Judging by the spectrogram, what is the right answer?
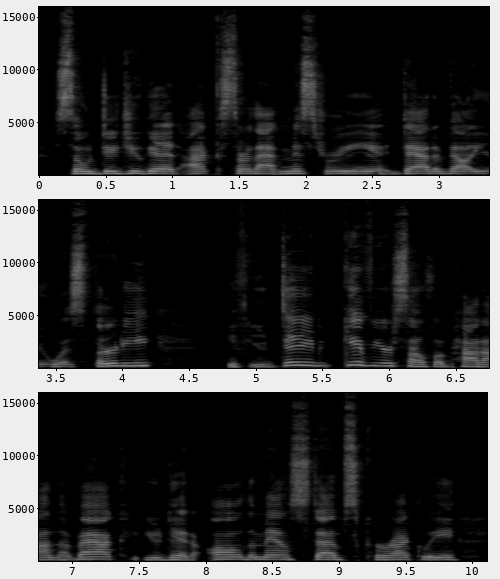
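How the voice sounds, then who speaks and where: A woman with an ordinary speaking voice talks at medium pitch and a fairly slow pace with ordinary pitch variation, recorded very cleanly against a silent background with a dry, close sound and no echo. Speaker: math teacher. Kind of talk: tutorial. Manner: casual.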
